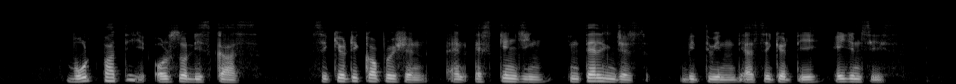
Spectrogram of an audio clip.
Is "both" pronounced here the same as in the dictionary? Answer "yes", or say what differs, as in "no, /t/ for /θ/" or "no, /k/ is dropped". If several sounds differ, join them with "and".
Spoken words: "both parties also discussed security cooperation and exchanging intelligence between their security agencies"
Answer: no, /t/ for /θ/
